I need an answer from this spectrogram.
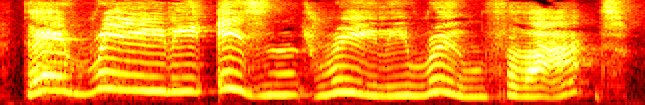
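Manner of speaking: high, loud flustered witch; cried out. A narrator's reading. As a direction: protest in a witch voice. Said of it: "cried the friendly witch".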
